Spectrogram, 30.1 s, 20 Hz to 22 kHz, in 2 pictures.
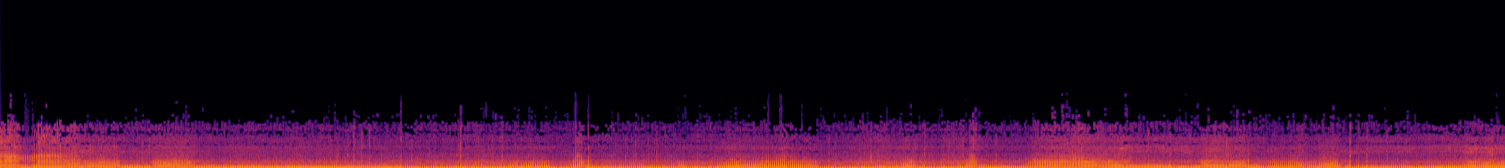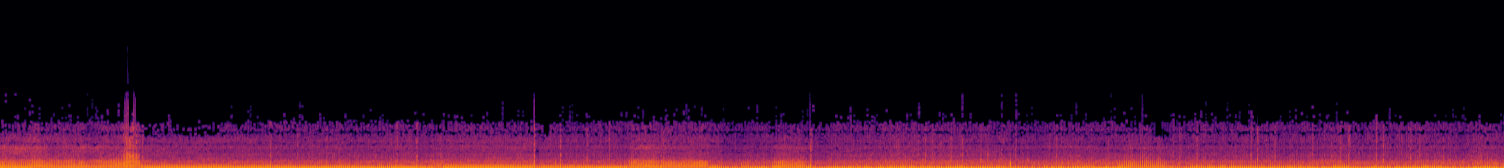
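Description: Enduro dirt bike engine ridden off-road, its pitch repeatedly rising and falling as the throttle opens and closes and the gears change. The bike clatters over rough ground, with a sharp knock about 6 seconds in and another about 16 seconds in.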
